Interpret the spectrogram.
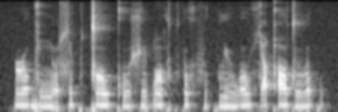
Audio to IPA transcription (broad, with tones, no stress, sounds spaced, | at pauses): ɭ o˥ ɡ i˩ n o̰˩ ɬ i˥ kʷ ǀ ɔ̃˥ w kʼ u˩ ʃ ɨ˩ ɓ ɔ̃˥ x t͡sʼ u˥ x f ɨ˩ kʷ lʲ u˩ w o˥ w ç ḭ˥ qʼ ɔ˥ w t u˩ l o˥ kʷ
